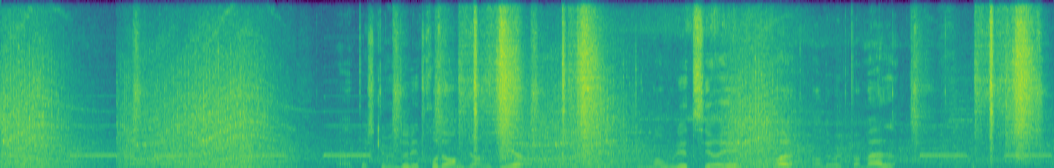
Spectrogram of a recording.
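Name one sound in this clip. A truck's reversing alarm beeps in a steady rhythm.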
